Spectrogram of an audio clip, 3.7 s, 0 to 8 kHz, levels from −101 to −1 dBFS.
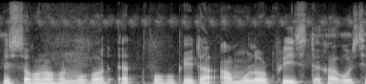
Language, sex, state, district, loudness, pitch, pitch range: Assamese, male, Assam, Sonitpur, -18 LUFS, 115 Hz, 110-120 Hz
